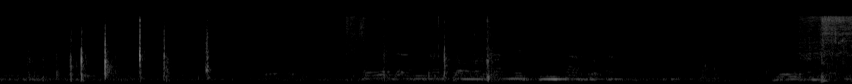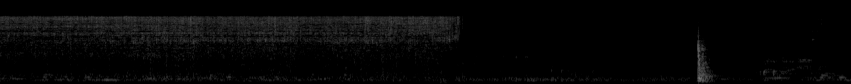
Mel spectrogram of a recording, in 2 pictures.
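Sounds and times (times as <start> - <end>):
water running from a tap: 8.0 - 13.2.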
